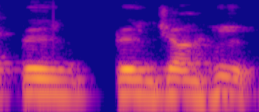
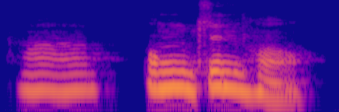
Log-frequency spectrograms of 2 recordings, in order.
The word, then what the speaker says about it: Bong Joon-ho: is a writer in the same way as Boon Joon-ho is that, did I pronounce it in the right way? Did I? Bong Joon-ho.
